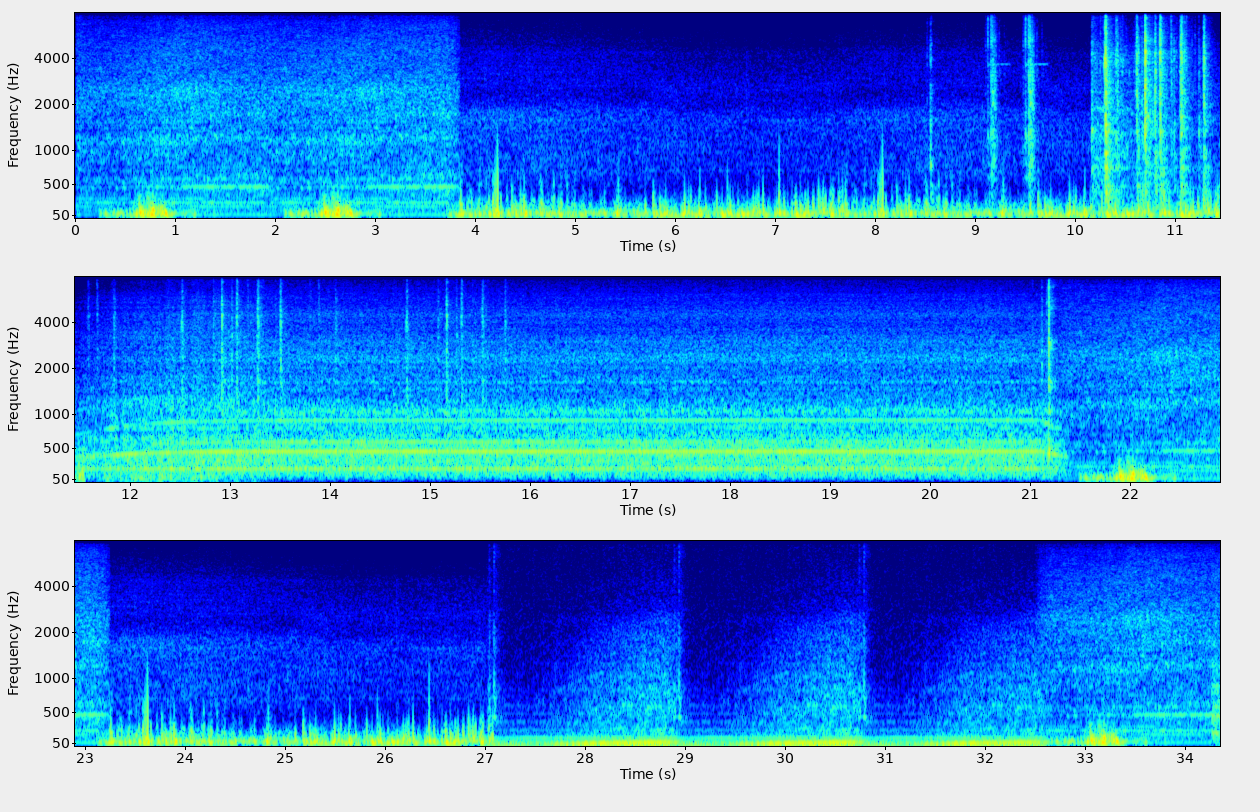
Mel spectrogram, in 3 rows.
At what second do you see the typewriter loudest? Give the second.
10 s.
